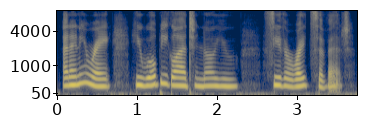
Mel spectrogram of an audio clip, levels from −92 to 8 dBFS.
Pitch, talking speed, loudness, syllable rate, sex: 240 Hz, 240 wpm, -16 LUFS, 5.0 syllables/s, female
